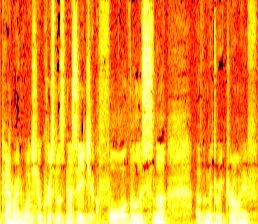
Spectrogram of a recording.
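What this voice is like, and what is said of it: Put-on Peterborough English accent. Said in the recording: “just break into a little bit of colloquialism there, because I know you miss the English accent, particularly that of Peterborough”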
